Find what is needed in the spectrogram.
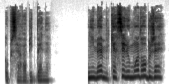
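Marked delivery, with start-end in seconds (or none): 1.7-3.3 high, loud disbelief; choking with astonishment. A narrator's reading. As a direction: gasp the words out as the teapot. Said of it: "s'étouffa la théière". (stupéfaction d'une théière qui s'étouffe)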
